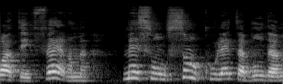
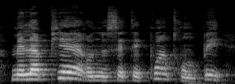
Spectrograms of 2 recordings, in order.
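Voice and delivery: plain reading voice

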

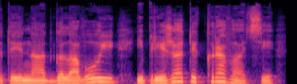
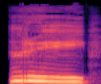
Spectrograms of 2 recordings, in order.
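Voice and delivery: higher, louder plaintive cry; wife pleading her husband's name; plaintive breath; 7 semitones higher, 8 dB louder than usual. A narrator's reading. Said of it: "жалобно выдохнула".

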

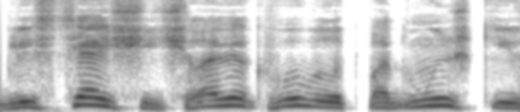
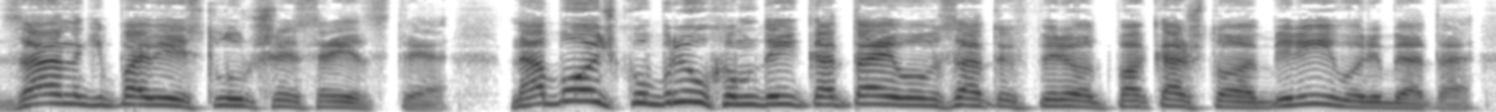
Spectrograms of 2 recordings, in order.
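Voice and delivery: shouted advice; 5 semitones higher, 7 dB louder than usual. A narrator's reading.

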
